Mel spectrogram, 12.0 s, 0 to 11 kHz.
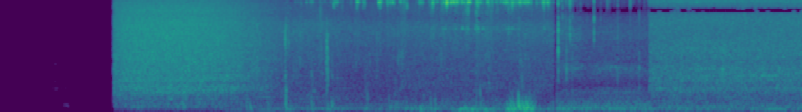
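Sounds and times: small waterfall rushing: 0:01.7 - 0:04.4, 0:09.8 - 0:12.0.

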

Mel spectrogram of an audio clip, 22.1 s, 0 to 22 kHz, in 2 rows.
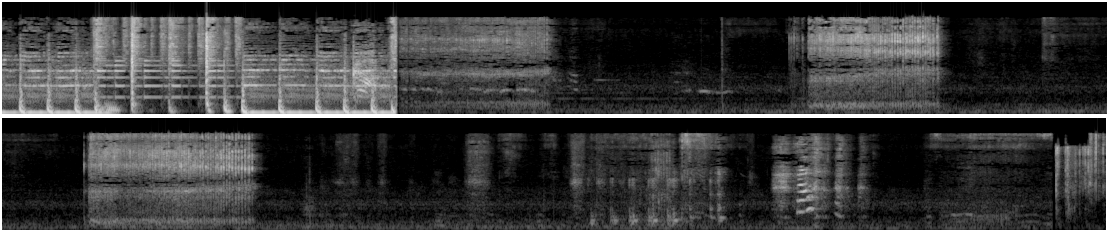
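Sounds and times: cat snoring: 0:04.0 - 0:05.6, 0:07.9 - 0:09.5, 0:11.9 - 0:13.7, 0:20.4 - 0:21.6
snuffling breaths: 0:20.3 - 0:21.6.

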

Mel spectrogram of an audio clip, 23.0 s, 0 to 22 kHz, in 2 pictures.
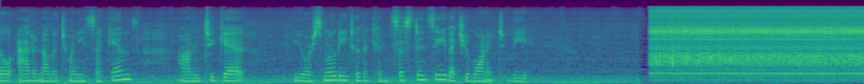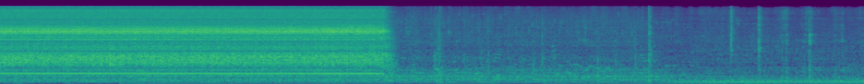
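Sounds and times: blender motor whining: 0:08.6 - 0:16.8.

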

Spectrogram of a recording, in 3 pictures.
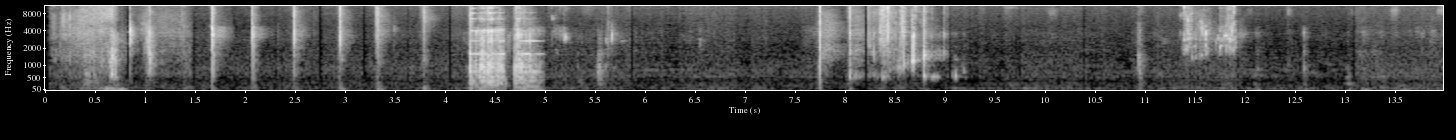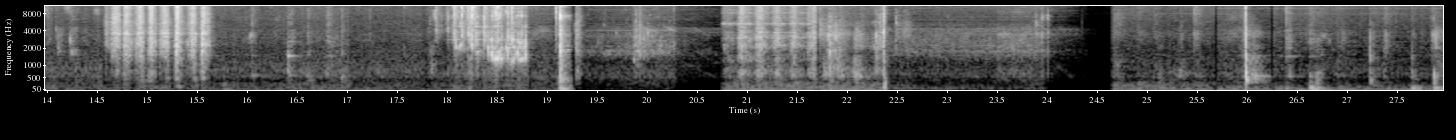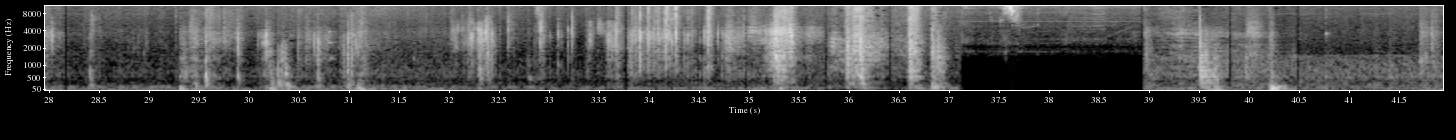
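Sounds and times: food handling noise: 0:25.0 - 0:36.7.

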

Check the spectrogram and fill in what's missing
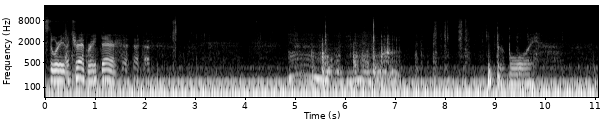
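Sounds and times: truck engine idling: 0:00.0 - 0:11.0
short low voice: 0:04.8 - 0:06.6.

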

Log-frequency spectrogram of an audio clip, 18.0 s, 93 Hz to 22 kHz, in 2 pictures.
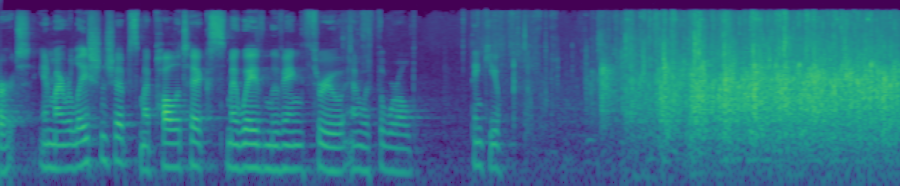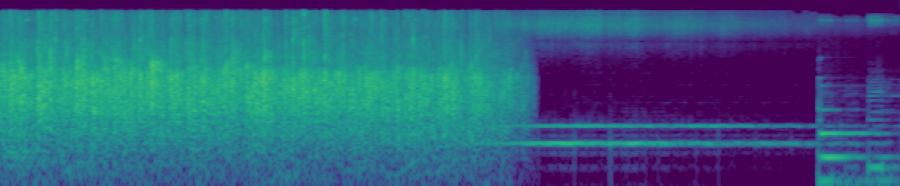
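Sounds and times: audience applauding: 0:05.8 - 0:14.4.

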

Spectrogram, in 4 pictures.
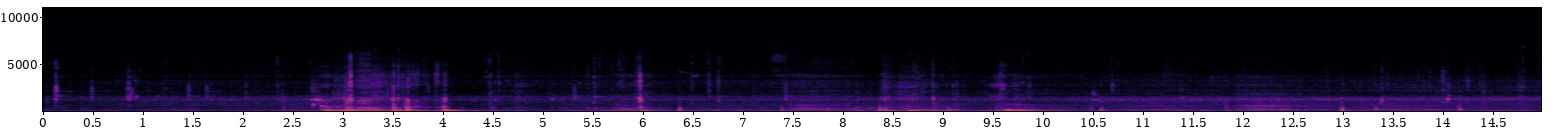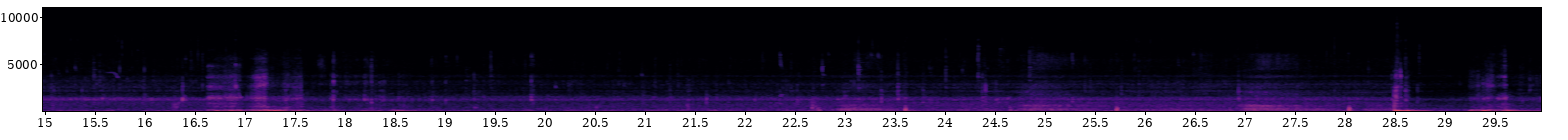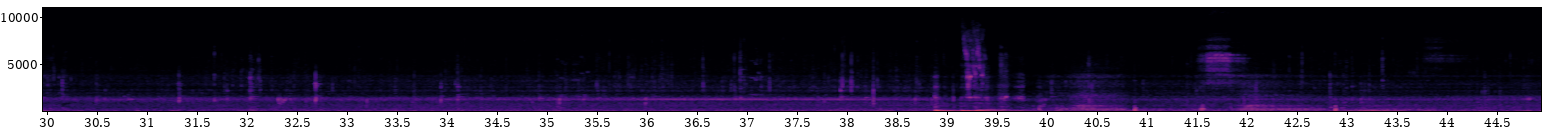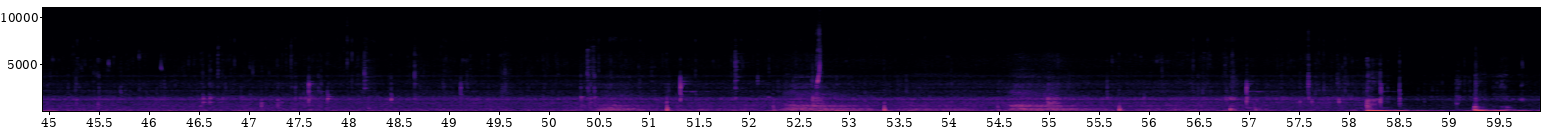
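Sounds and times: faint high hum: 0:00.0 - 0:59.9
soft underwater breaths: 0:01.6 - 0:58.4
diver exhaling gurgling bubbles: 0:50.4 - 0:57.2.

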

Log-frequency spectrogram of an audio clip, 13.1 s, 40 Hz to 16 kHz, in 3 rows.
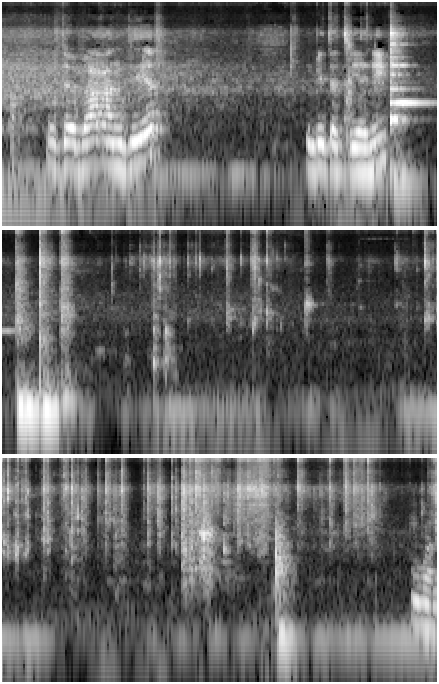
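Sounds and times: egg cracking clicks: 0:05.4 - 0:10.9.

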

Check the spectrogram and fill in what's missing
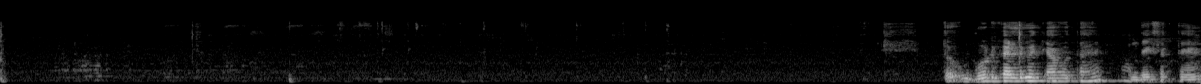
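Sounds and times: computer mouse clicks: 0:02.9 - 0:06.8.

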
